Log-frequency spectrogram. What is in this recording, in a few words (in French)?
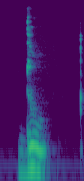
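"doux", French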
